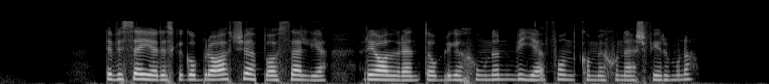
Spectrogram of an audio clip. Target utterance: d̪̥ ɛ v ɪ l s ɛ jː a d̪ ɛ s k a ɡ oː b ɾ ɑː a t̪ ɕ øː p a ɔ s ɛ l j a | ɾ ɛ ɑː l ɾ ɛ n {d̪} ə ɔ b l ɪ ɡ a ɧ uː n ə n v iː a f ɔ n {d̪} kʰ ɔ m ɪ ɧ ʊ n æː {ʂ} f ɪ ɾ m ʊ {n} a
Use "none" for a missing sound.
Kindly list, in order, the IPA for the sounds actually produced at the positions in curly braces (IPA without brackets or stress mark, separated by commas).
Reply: t̪, d̪, ʂ, ɳ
